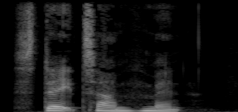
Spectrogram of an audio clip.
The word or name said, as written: statsamtmand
